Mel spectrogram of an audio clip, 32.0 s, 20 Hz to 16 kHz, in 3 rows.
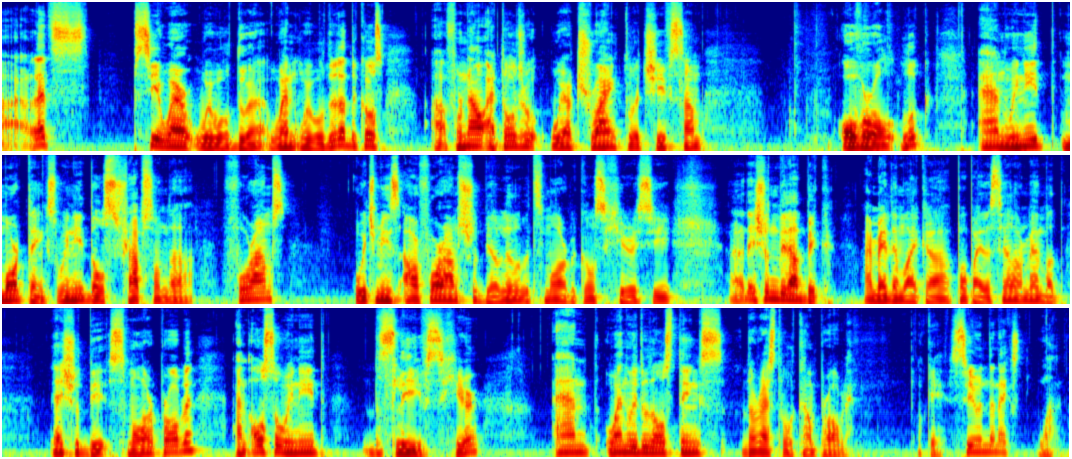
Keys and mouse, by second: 6.8-9.8 alt+right drag, 9.8-32.0 drag.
